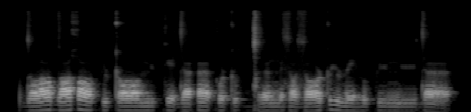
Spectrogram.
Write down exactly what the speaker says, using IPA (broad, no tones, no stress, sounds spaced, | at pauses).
d ɔː dˤ u χ ɔː k y ʈ ɔː ŋ y k e d ɐ ʔ ɐː k o ʈ u ɡ͡ǀ əː ŋ ə z ɔ z ɔː ʈ yː ɳ e ɦ u k yː ŋ yː d ɐː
